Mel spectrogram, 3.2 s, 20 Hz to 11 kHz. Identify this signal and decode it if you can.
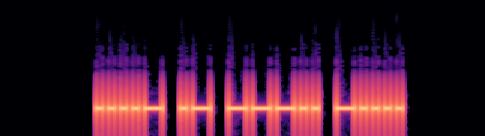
Morse code, heard as a keyed tone, about 29 wpm, 700 Hz. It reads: 4A86
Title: Common Cut Numbers - 4-Digit 30wpm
